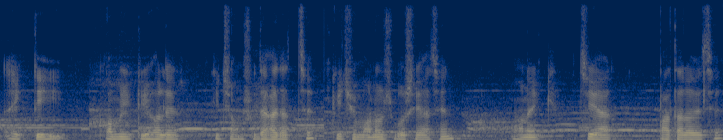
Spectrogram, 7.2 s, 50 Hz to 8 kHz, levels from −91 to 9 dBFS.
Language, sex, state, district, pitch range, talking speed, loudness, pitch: Bengali, male, West Bengal, Kolkata, 120-165 Hz, 135 wpm, -34 LUFS, 130 Hz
